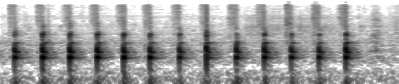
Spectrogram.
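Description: A knife chops shallots into a fine mince on a cutting board, about a dozen crisp, evenly spaced strokes at a steady brisk rhythm, close by with no talking.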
